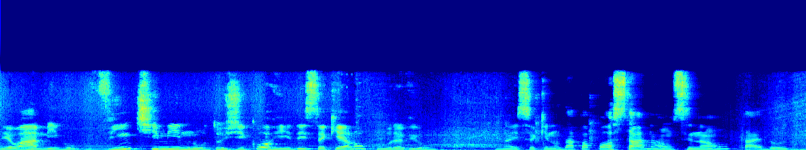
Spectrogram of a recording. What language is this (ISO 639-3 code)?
por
